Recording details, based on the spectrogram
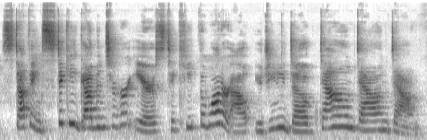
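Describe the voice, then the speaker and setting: A woman reading a children's picture book aloud expressively, with dramatic pauses and emphasis. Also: high voice, very animated, fairly bright tone. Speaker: storybook reader.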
